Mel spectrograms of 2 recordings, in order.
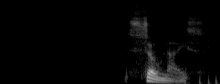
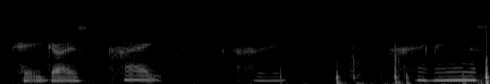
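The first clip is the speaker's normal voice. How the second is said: breathy, higher whisper; whispered intro; 6 semitones higher, 12 dB quieter than usual. Pretend. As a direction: whisper the greeting, like a shy new character. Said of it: "I need to come up with different, like, characters".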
